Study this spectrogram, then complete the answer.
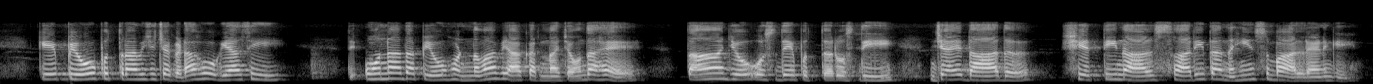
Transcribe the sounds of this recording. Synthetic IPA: kɪpɪoːpʊt̪ːɾãːʋɪt͡ʃt͡ʃəɡɽaːɦoːɡɪaːsiː | t̪eːʊnãːd̪aːpɪjoːɦʊɳnəʋãːʋɪjaːkəɾnaːt͡ʃãːõːnd̪aːɦɛː | t̪ãːd͡ʒoːʔʊsd̪eːpʊt̪ːəɾʊsd̪iːd͡ʒaːed̪aːd̪ | ʃeːt̪iːnaːlsaːɾiːt̪ãːnəɦĩːsəmbʱaːlːɛːɳ̃ɡeː

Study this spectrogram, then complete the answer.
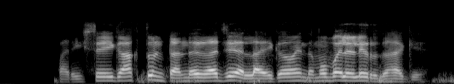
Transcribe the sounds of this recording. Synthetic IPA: pɐɾiːkʂeiːɡɐaːkt̪uɳʈɐnd̪ɐɾɾaːd͡ʒeɐlːɐiːɡɐind̪ɐmobɐjlɐɭːiɾud̪uɦaːɡe

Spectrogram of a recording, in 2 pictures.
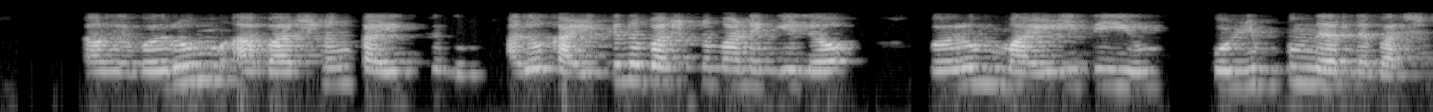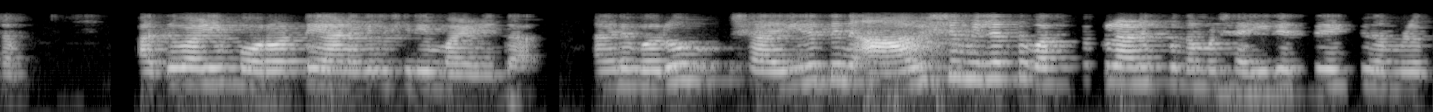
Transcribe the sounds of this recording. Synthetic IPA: ɐŋeʋɐɾumbʱɐrʂɳɐmkɐɻikʲːunːumɐðo̞ːkɐɻikʲːunːɐbʱɐʂɐɳɐmaːɳe̞ŋɡilo̞ː | ʋɐɾumːɐɻiðɐjum | ko̞ɻipːumneːrɐnːɐbʱɐʂɐɳɐm | ɐðɨʋɐɻijporoːʈːejaːɳe̞ŋɡilɕɐɾijumɐɻiðɐ | ɐŋːɐne̞ʋɐɾumɕɐɾiːɾɐt̪ːinɨʔaːʋɐɕjɐmilːɐt̪ːɐʋɐst̪uɣɐɭaːɳipːoːɭnɐmːɐɭɕɐɾiːɾɐt̪ːile̞ːkːɨnɐmːɐɭ

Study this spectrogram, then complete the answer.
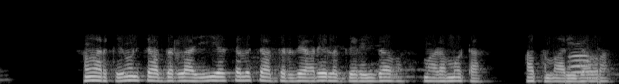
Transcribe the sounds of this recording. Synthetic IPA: haːɾkeːɦʊɳt͡ʃaːd̪əɾlaːiːɛːsəlt͡ʃaːd̪əɾd̪eːaːɾeːləɡeːɾəiːzaːʋaːmaːɽaːmoːʈaː | ɦət̪ʰmaːɾiːzaːʋaː

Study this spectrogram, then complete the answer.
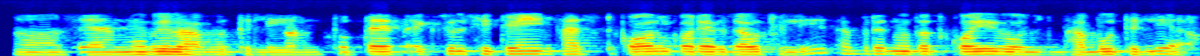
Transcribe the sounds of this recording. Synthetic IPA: ɔ̃sɛamubibʱabut̪ʰilit̪ɔt̪ɛɛk̚t͡ʃuəlsiʈʰẽjpʰasʈkɔlkɔɾakd͡ʒawt̪ʰilit̪aɾpɔɾɛɾmɔt̪ɔt̪kɔjbolbʱabut̪ʰilia

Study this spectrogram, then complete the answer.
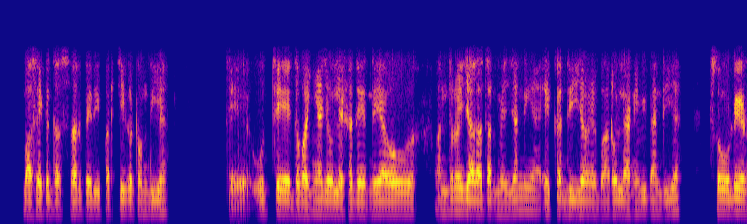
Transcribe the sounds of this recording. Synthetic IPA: bəsɪkd̪əsɾʊpeːd̪iːpəɾt͡ʃiːkəʈɔ̃ːnd̪iːɦɛː | t̪ḛːʊ̰t̪ʰːeːd̪əʋaːijãːd͡ʒoːlɪkʰd̪ẽːnd̪eːɛːoː | ənd̪ɾõːiːzjaːd̪aːt̪əɾmɪld͡ʒãːnd̪ɪjãːʔɪkəd̪iːd͡ʒaːeːbaːɾoːlɛːniːʋiːpɛ̃ːnd̪iːɦɛː | soːɖeː

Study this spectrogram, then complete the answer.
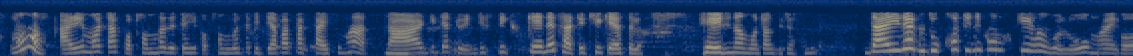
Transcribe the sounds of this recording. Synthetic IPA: ɔaɹemɔjtak̚pɹɔtʰɔmbazetiaxipɹɔtʰɔmkojsɛtetijapatak̚pajsʊ̃ɦãtaɹtetijatwentisikskenɛtʰaɹtitʰɹikɛasilɛ | xeɹdinamɔjtak̚zetiasu | dajɹɛk̚dukʰɔtinikɔkeɦojɡolomajɡɔ

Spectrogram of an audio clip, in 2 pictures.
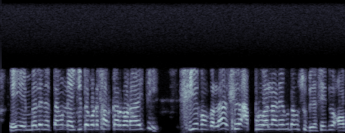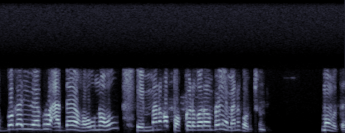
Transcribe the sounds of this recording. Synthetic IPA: eiemelenet̪akũnejd͡ʒid̪ɔɡɔʈesɔɾkaɾɔɡɔɽaajt̪i | siekɔ̃kɔlaseapɾubalaɽ̃ijak̬ut̪̬akũsubid̪ʱasejd̪ibɔʔɔbɔkaɾibibʱaɡɔɾuad̪ajɔɦownɔɦowemanɔ̃ŋkɔpɔkːeʈɔɡɔɾɔmpãemanekɔɾut͡ʃʰɔnt̪i̥ | mɔmɔt̪e

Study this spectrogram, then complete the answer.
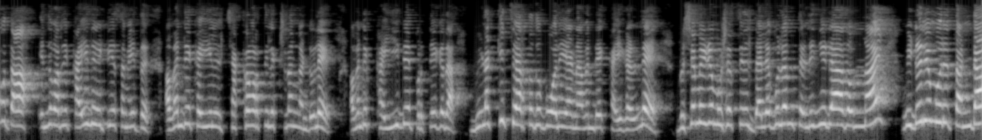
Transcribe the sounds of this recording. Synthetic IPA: ut̪ːaːe̞nːɨpɐrɐɲːukɐjneːʈːijɐsɐmɐjɐt̪̬ːɨɐʋɐnde̞kɐjːilt͡ɕɐkrɐʋɐrt̪ilekʂɐɳɐmkɐɳɖule | ɐʋɐnde̞kɐjːinde̞prɐt̪je̞ːɣɐðɐʋiɳɐkːɨt͡ɕːe̞ːrt̪ːɐðɨpo̞ːle̞jaːɳɨɐʋɐnde̞kɐjɣɐɭlebrɨʂɐmiɻumuʂɐsːild̪ɐlɐɣulɐmt̪e̞ɭiɲːiɽaːðo̞nːaːjʋiɽɐɾumo̞ɾut̪ɐɳɖaː

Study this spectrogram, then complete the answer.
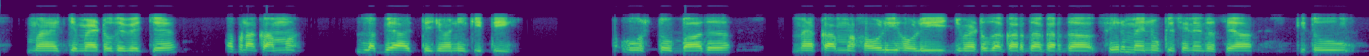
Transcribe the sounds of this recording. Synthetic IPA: mɛ̃ːd͡ʒəmɛːʈõːd̪eːʋɪt͡ʃ | əpnaːkəm | ləbjaːɪt̪ːeːd͡ʒʋaːniːkiːt̪iː | ʊst̪õːbaːd̪ | mɛ̃ːkəmhɔːliːɦɔːliːd͡ʒəmɛːʈõːd̪aːkəɾd̪aːkəɾd̪aːpʰɪɾmɛ̃ːnũːkɪseːnẽːd̪əsɪjaː | kɪt̪uː

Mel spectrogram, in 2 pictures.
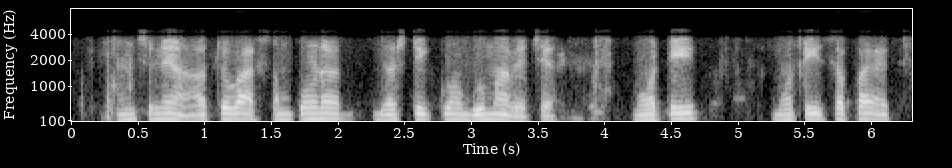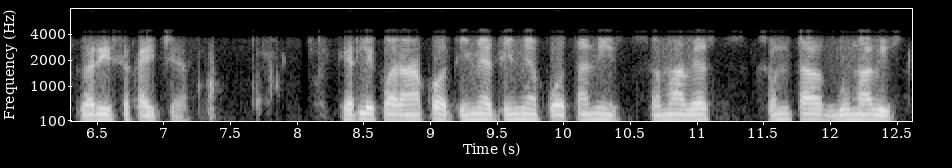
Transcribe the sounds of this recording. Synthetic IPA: əɲt͡ʃneət̪ʰəʋasəmpuɾɳəd̪əʃʈikõɡʱumaʋet͡ʃʰe | moʈi | moʈisəpʰaj | kəɾiʃəkajt͡ʃʰe | keʈlikəɾãkʰod̪ʱimjed̪ʱimjepot̪anisəmaʋeʃ | səmt̪aɡumaʋit͡ʃ

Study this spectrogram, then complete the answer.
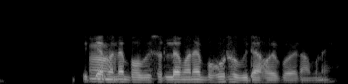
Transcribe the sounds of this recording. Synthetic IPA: tetijamanɛbʱɔbisɔtlɛmanɛboɦutxubidʱaɦojpɔɹɛnamna

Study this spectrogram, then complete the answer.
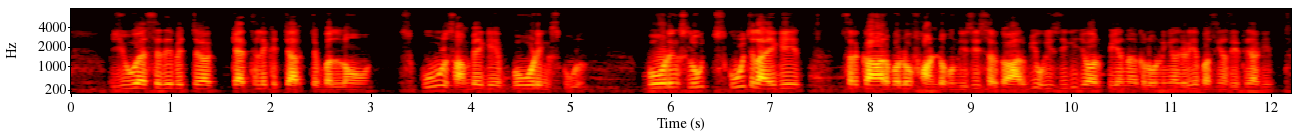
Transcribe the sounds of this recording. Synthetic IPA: juːɛːseːd̪eːʋɪt͡ʃkɛːt̪ʰlɪkt͡ʃəɾt͡ʃt͡ʃbəlːõː | skuːlsãːmbeːɡeːboːɾɖɪ̃ŋɡskuːl | boːɾɖɪ̃ŋɡsuːskuːlt͡ʃəlaːeːɡeː | səɾkaːɾbəlːõːpʰəɳɖɦʊ̃nd̪iːsiːsəɾkaːɾbiːɦoːiːsiːɡid͡ʒɔːɾpiːənkəloːnɪjãːd͡ʒeːɽijãːbəsɪjãːsĩːt̪ʰɪjaːɡeː

